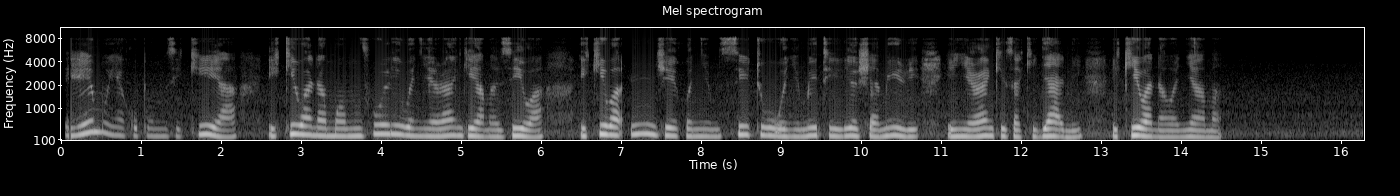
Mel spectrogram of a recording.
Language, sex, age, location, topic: Swahili, female, 18-24, Dar es Salaam, agriculture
